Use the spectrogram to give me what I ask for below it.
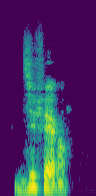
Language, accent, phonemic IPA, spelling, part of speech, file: French, Canada, /di.fe.ʁɑ̃/, différents, adjective, LL-Q150 (fra)-différents.wav
- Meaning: masculine plural of différent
